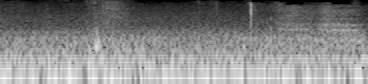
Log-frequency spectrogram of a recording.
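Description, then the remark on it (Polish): An old small passenger car passes by, its steady engine rumble and road noise filling the scene for a couple of seconds, with a brief higher rattle partway through. “przejechał z tych takich ładnych, luksusowych i jedzie, to, o ten Filipowi mi się spodobał, jeszcze taki osobowy, stary samochodzik”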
